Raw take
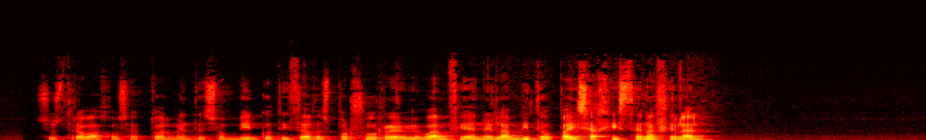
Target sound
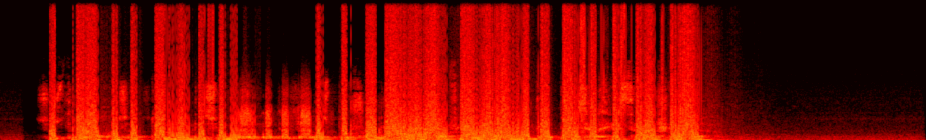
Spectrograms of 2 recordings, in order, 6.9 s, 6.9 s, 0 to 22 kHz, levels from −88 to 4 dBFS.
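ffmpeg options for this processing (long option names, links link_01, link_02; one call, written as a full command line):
ffmpeg -i in.wav -filter_complex "[0:a]aemphasis=mode=reproduction:type=50kf,acompressor=threshold=-34dB:ratio=4,aeval=exprs='(mod(75*val(0)+1,2)-1)/75':channel_layout=same,asettb=1/sr,asplit=3[link_01][link_02][link_03];[link_01]atrim=end=1.784[link_04];[link_02]atrim=start=1.78:end=2.36,asetpts=PTS-STARTPTS,afade=type=in:duration=0.004:curve=qsin,afade=type=out:start_time=0.576:duration=0.004:curve=qsin,highpass=frequency=330:width=0.5412,highpass=frequency=330:width=1.3066,equalizer=frequency=560:width_type=q:width=4:gain=5,equalizer=frequency=800:width_type=q:width=4:gain=-6,equalizer=frequency=1200:width_type=q:width=4:gain=-5,equalizer=frequency=2000:width_type=q:width=4:gain=-8,equalizer=frequency=4100:width_type=q:width=4:gain=4,equalizer=frequency=6100:width_type=q:width=4:gain=-10,lowpass=frequency=6700:width=0.5412,lowpass=frequency=6700:width=1.3066[link_05];[link_03]atrim=start=2.356[link_06];[link_04][link_05]acrossfade=duration=0.004:curve1=hsin:curve2=qsin[link_07];[link_07][link_06]acrossfade=duration=0.004:curve1=qsin:curve2=hsin,asplit=4[link_08][link_09][link_10][link_11];[link_09]adelay=176,afreqshift=-54,volume=-21dB[link_12];[link_10]adelay=352,afreqshift=-108,volume=-28.7dB[link_13];[link_11]adelay=528,afreqshift=-162,volume=-36.5dB[link_14];[link_08][link_12][link_13][link_14]amix=inputs=4:normalize=0,volume=8.5dB" out.wav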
